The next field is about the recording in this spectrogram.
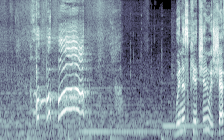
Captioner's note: guffaws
